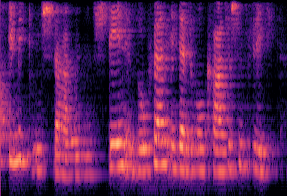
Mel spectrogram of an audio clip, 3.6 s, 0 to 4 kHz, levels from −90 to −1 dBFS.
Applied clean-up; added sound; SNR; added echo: neural mask model DeepFilterNet 3.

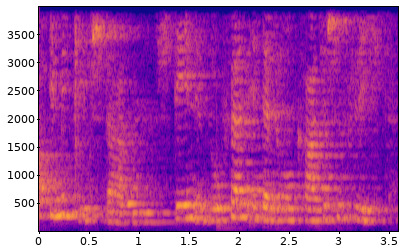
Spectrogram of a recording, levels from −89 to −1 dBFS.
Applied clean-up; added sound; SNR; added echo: none; Cowbell; 12 dB; reverberation time 0.9 s.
